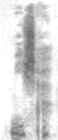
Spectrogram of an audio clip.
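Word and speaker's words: Mesha: Instagram at my friend Misha and my name is spelled m-e-s-h-a Misha and then we'll take a minute on our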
